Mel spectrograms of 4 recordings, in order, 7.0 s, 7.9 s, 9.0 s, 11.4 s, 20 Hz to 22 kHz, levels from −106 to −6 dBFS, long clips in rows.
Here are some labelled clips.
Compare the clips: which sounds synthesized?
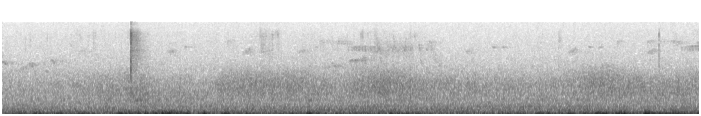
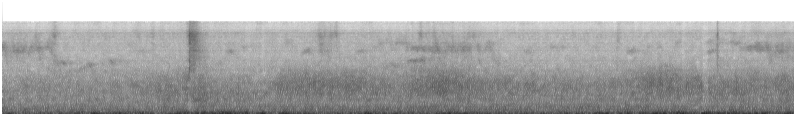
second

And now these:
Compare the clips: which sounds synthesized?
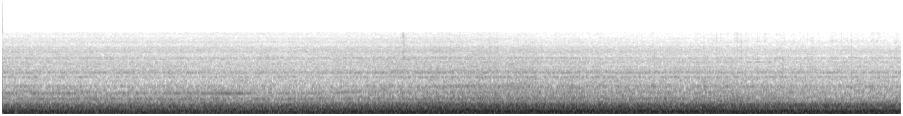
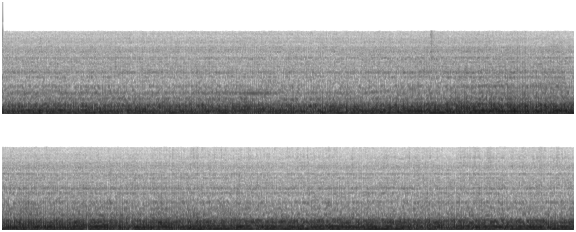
second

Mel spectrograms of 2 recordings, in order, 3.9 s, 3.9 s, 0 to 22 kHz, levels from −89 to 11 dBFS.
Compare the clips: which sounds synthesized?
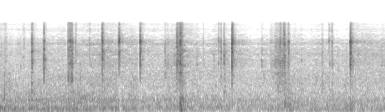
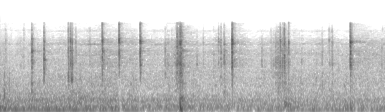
first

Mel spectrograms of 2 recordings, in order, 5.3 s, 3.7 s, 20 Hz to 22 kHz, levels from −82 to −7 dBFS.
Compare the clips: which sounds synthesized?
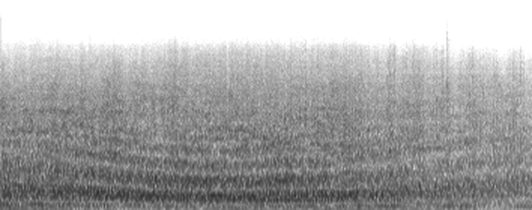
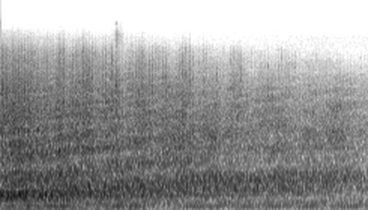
first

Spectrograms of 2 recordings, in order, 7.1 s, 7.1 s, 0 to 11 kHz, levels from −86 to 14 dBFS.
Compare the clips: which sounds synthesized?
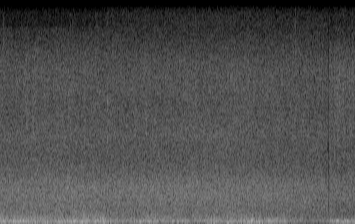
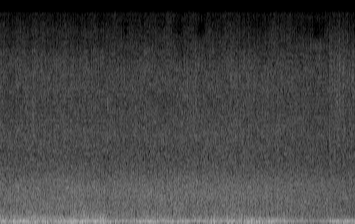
second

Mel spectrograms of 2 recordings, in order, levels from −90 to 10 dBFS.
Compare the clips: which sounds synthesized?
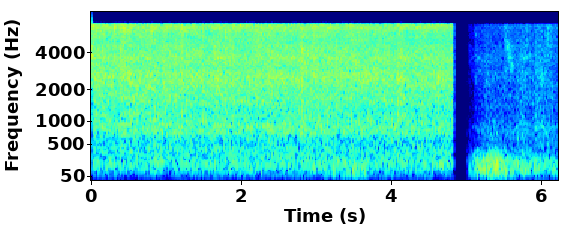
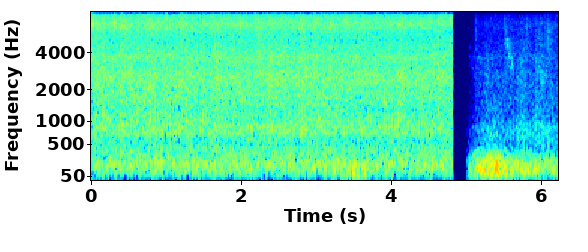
first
